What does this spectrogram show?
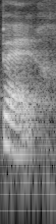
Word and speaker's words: père: Le E accent grave qui se prononce plutôt est, comme dans père, et père.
